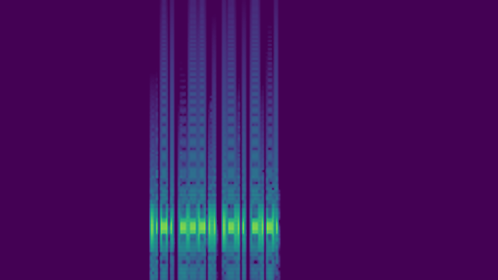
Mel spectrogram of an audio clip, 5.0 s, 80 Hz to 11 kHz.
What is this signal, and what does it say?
Morse code, heard as a keyed tone, about 50 wpm, 700 Hz. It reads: F8LC
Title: DXCC-100 Call Signs - 4 Characters - 50wpm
